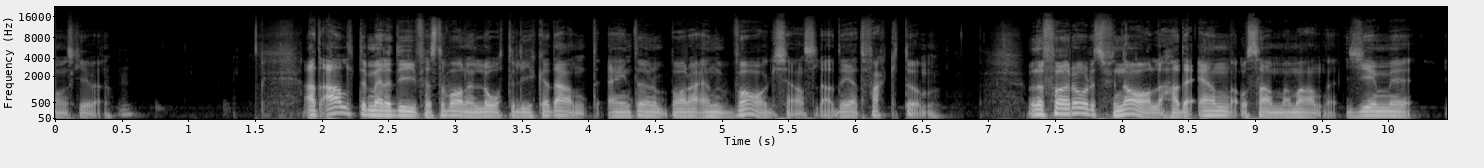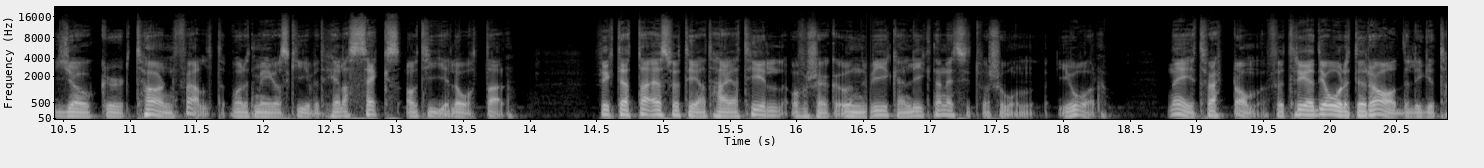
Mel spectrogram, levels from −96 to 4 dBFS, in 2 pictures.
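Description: A gap at a join of encoded pieces opens at 16.52 s: a gap of about 33 ms cuts into the speech, its edges smeared. Separately encoded segments were joined untrimmed, leaving encoder start delay and final-frame padding, before the speech resumes where it stopped.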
